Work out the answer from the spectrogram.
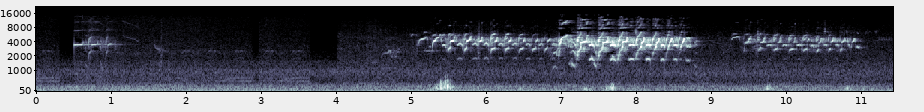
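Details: Song of the scimitar-billed woodcreeper, Drymornis bridgesii: rapid bursts of high, chattering notes in three close bouts, the middle one loudest and densest. A few faint low thumps sound in the background.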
